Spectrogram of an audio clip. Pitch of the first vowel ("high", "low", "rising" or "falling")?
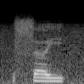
low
